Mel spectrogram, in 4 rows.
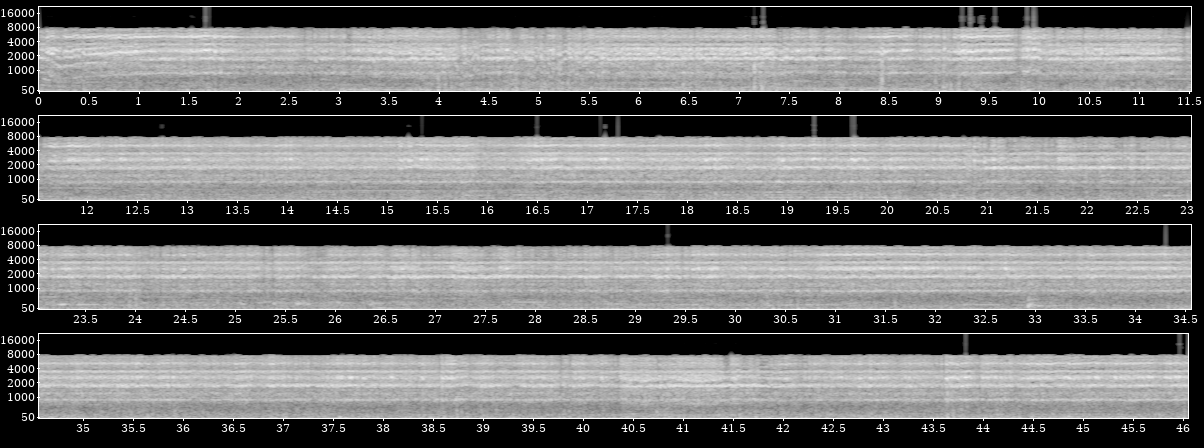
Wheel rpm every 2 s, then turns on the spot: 210, 220, 210, 210, 230, 220, 230, 230, 230, 230, 230, 230, 230, 230, 230, 230, 230, 230, 230, 230, 220, 230, 230.
none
